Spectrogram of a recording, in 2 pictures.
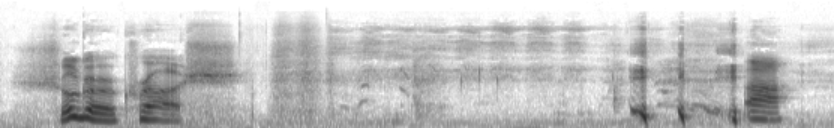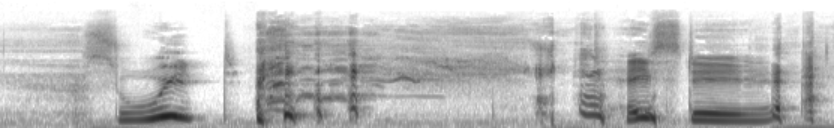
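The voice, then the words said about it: Imitates a game announcer voice. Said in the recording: “impersonation of the voice announcer ... On Candy Crush”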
